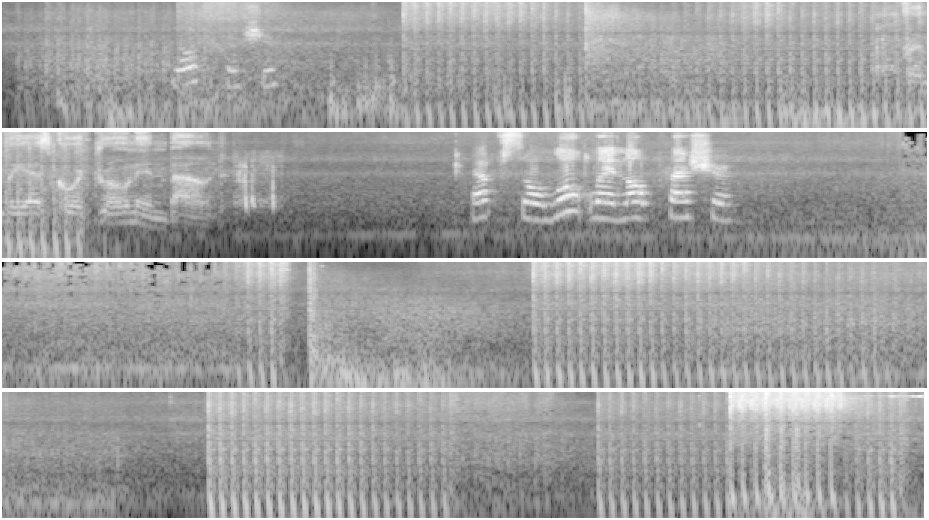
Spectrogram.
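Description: A rapid-fire gun shoots in long, fast bursts.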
